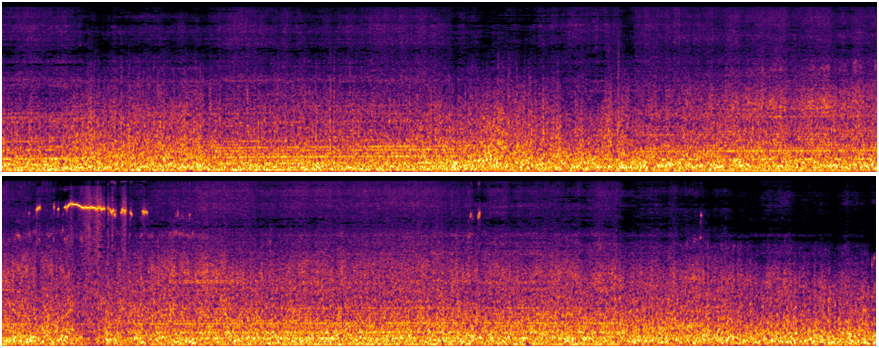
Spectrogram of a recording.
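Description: Steady engine and road noise of a vehicle driving along a highway, heard from on board, with a brief high chirp about halfway through.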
